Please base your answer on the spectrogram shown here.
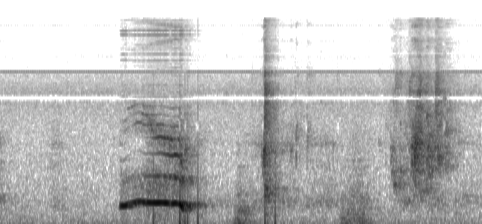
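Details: A pet cat in a bath gives a single sustained meow, fairly flat in pitch, followed by splashing water and a person's voice telling it not to jump out.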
